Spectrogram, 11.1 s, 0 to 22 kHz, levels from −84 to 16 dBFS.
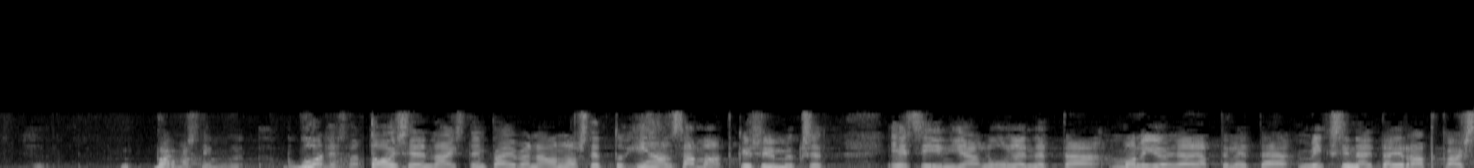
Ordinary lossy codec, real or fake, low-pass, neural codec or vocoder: none; fake; 7.2 kHz; codec, 16 kHz in and 24 kHz out, 2.2 kbps, FireRedTTS-2 codec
